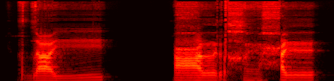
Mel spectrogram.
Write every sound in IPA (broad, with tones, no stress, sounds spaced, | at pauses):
dˤ iː˨˩˦ | ʕ əː˨ r χ ɛ̤˨ ħ ɪ˦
